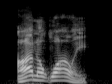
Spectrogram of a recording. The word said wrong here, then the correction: Anawanali: Anawanali, there it is, Anawanali, I believe that's the correct pronunciation, was ineligible for track.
